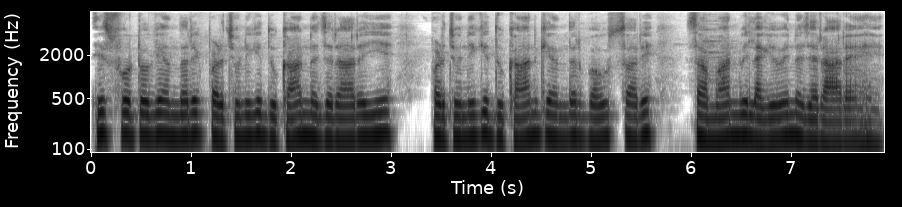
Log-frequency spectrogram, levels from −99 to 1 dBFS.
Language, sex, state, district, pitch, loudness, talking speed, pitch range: Hindi, male, Rajasthan, Jaipur, 145 Hz, -12 LUFS, 205 wpm, 140-150 Hz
